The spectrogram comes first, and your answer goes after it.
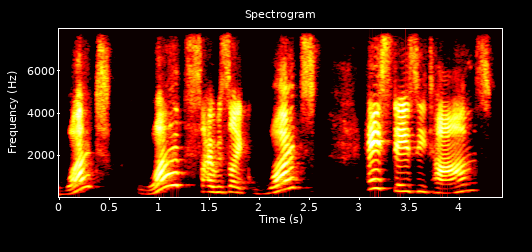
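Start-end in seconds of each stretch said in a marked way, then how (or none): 0.0-2.6 retold disbelief.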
